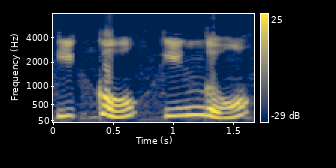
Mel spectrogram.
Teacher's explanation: இக்கும் இங்கும் முதல் நா முதல் அன்னத்தை பொருந்த பிறக்கும்.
